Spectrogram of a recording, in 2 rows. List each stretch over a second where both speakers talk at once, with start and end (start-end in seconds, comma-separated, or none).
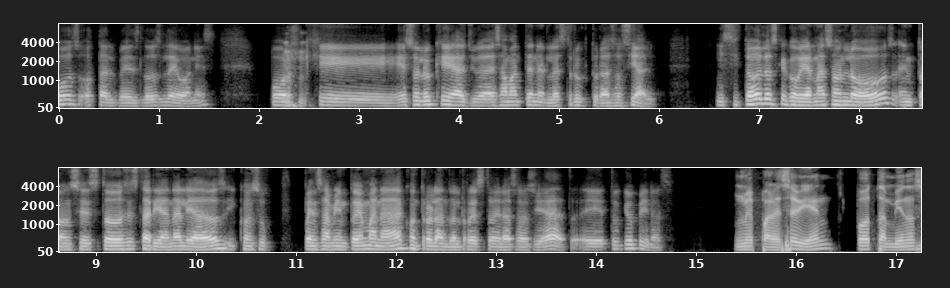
none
